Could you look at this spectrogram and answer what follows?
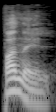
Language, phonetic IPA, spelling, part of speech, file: Russian, [pɐˈnɛlʲ], панель, noun, Ru-панель.ogg
- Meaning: 1. panel 2. matrix 3. sidewalk (U.S.), pavement (UK)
